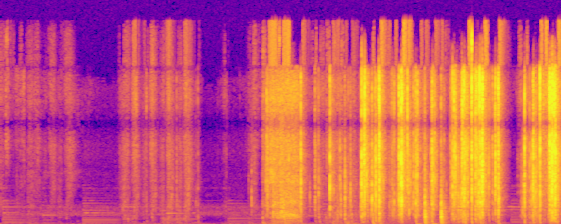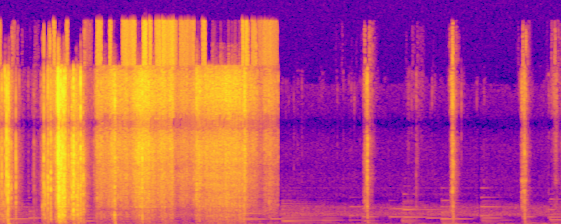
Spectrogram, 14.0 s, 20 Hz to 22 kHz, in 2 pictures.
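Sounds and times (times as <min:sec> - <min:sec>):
plastic packaging crinkling: 0:03.2 - 0:10.5.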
